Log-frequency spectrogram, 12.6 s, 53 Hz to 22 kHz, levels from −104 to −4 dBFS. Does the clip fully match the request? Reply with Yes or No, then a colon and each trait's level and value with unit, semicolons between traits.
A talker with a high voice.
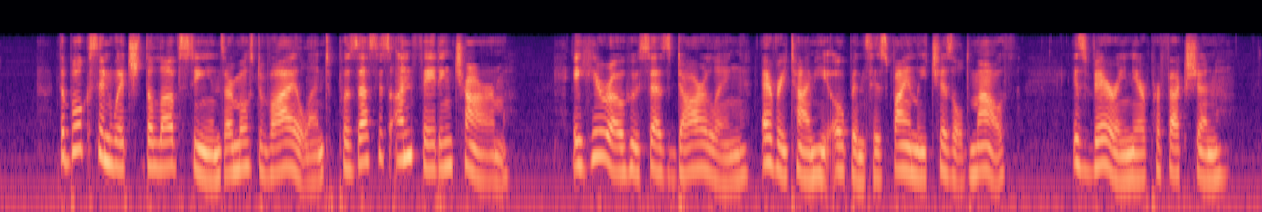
No: medium, 170 Hz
